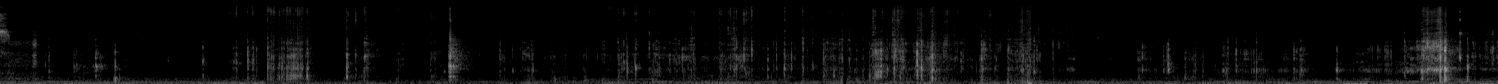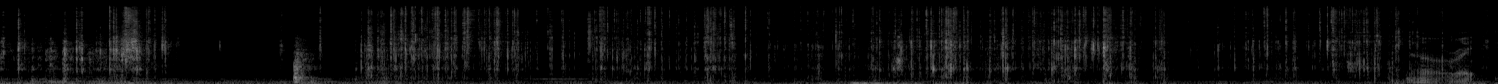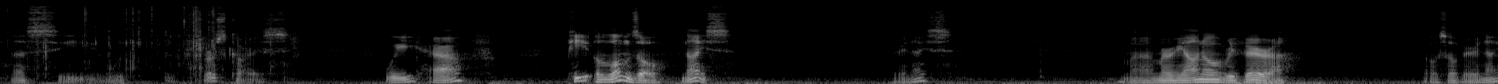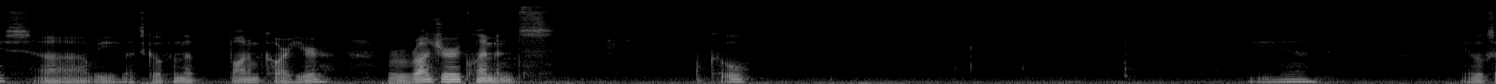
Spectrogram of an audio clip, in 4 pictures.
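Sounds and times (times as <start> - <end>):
card pack wrapper ripping: 2.4 - 3.8, 6.0 - 10.7, 13.6 - 16.8, 18.5 - 32.3
wrapper crinkling: 5.0 - 10.9, 11.5 - 16.8, 18.5 - 32.4.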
